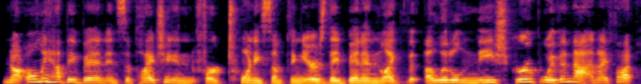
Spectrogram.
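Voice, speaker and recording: Woman in her 30s hosting a podcast, upbeat and chatty, mid pitch voice. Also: brisk. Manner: upbeat, chatty, frequent affirmations. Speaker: podcast host. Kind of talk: casual interview.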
